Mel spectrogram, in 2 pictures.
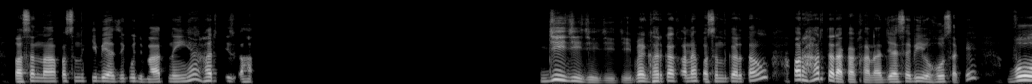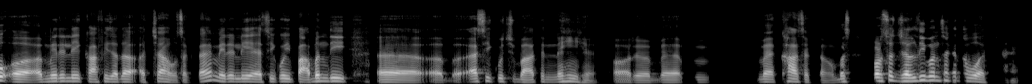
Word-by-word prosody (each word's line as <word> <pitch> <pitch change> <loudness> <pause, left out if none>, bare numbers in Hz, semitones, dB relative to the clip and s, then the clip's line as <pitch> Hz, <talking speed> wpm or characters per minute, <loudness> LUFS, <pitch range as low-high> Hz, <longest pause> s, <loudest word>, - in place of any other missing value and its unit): पसंद 150 +3 +2
ना 150 - +4
पसंद 160 0 -4
की 165 - -7
भी 160 -1 -1
ऐसी 140 +1 -4
कुछ 150 -2 -8
बात 120 +2 +2
नहीं 140 +6 -4
है 235 - -2
हर 175 0 +2
चीज़ 160 -3 -14
हा - - -7 2.9
जी, 205 +7 +3
जी, 165 -3 -3
जी, 110 -5 -8
जी, 95 0 -13
जी। 95 -1 -11
मैं 155 0 +5
घर 155 +2 0
का 170 +2 +4
खाना 160 0 0
पसंद 145 -1 -2
करता 150 +5 +1
हूँ 280 +11 -1 0.3
और 215 - +9
हर 230 +7 +1
तरह - - +8
का 115 - +1
खाना 105 -1 -2
जैसे 125 +3 +2
भी 155 +2 -3
हो 130 -1 0
सके 210 - -6 0.4
वो 195 +3 +10
अ, 115 -7 +4
मेरे 150 +2 0
लिए 150 0 -1
काफ़ी 120 0 -1
ज़्यादा 125 0 +2
अच्छा 135 +3 0
हो 105 - -2
सकता - - -3
है। - - +1
मेरे 145 -6 -1
लिए 135 0 0
ऐसी 135 +3 -2
कोई 140 0 -1
पाबंदी 150 0 +3 0.4
अ, - - 0
अब 115 - 0
ऐसी 165 - +1
कुछ 145 -3 -9
बात 110 +1 -1
नहीं 130 +4 -5
है 95 -6 -13 0.2
और 100 -1 -5
बैं 105 +1 -5
उम, 110 +1 -17 0.5
मैं 120 -1 -1
खा 140 -3 +3
सकता 110 -4 -10
हूँ 90 0 -15
बस 135 0 -4
थोड़ा-सा 165 +4 +1
जल्दी 160 +6 +2
बन 190 -1 +1
सके 185 0 -6
तो 170 -3 -8
वो 145 - +2
अच्छा - - -11
है। - - -23
145 Hz, 210 wpm, -23 LUFS, 120-160 Hz, 2.9 s, वो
